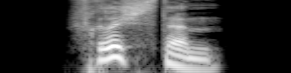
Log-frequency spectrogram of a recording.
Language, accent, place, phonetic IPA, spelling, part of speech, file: German, Germany, Berlin, [ˈfʁɪʃstəm], frischstem, adjective, De-frischstem.ogg
- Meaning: strong dative masculine/neuter singular superlative degree of frisch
